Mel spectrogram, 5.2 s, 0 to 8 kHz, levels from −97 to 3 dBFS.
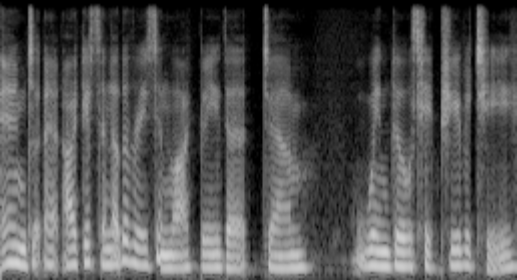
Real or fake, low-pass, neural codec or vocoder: fake; 7.2 kHz; codec, 16 kHz, 1 kbps, FunCodec, trained on Chinese and English, 50 frames a second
